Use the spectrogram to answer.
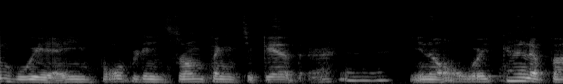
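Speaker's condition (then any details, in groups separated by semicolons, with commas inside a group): Spinocerebellar ataxia (sca7)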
